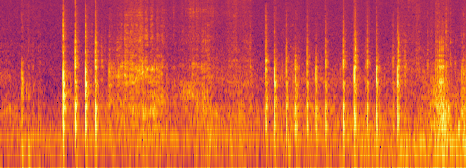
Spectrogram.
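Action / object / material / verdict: tap / paperboard perfume box / cardboard / none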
